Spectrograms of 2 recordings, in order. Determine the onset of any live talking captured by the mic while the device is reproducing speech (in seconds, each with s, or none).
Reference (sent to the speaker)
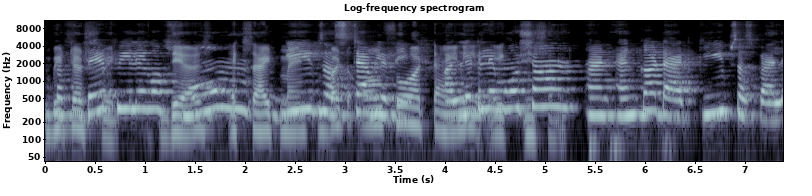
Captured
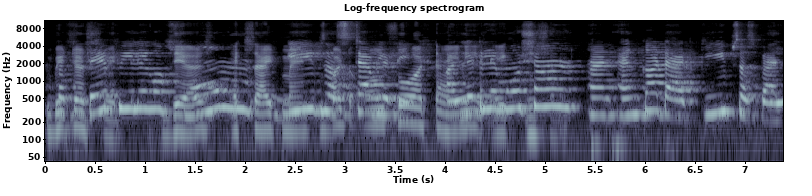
none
